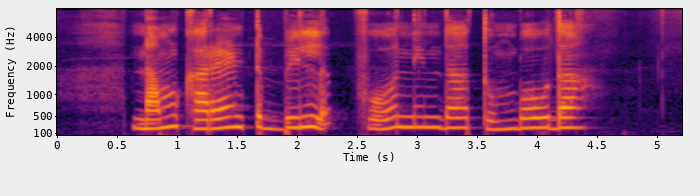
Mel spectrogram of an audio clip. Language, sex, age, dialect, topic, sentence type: Kannada, female, 25-30, Northeastern, banking, question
